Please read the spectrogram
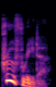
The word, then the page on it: proofreader: British English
